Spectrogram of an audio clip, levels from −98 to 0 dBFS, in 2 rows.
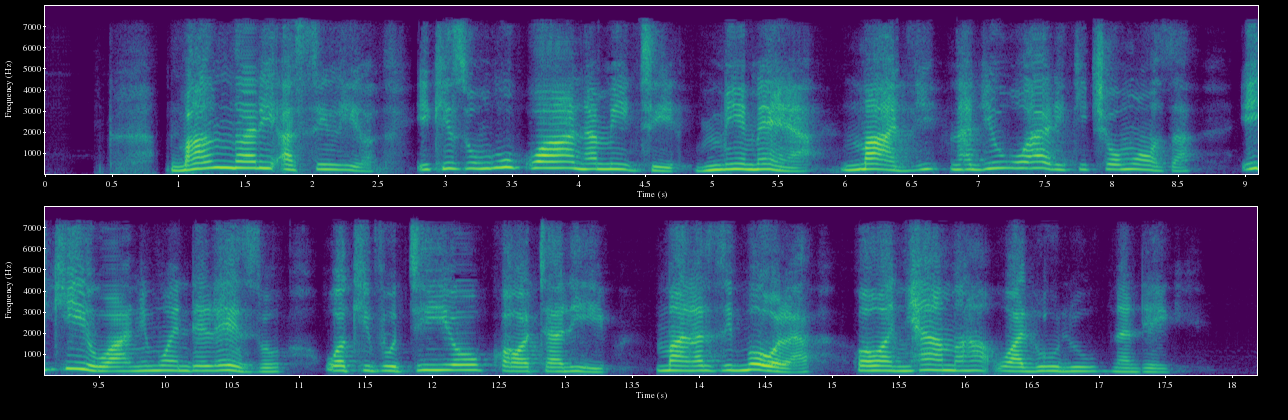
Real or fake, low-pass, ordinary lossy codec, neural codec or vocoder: fake; 7.2 kHz; AAC, 48 kbps; codec, 16 kHz in and 24 kHz out, 0.6 kbps, FocalCodec, streaming, 4096 codes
